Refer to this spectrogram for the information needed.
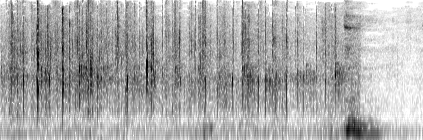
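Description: An audience applauds, recognizing those involved over the past year, with a dense, steady patter of many hands clapping for several seconds. A voice briefly rises near the end, then the clapping cuts off into quiet.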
